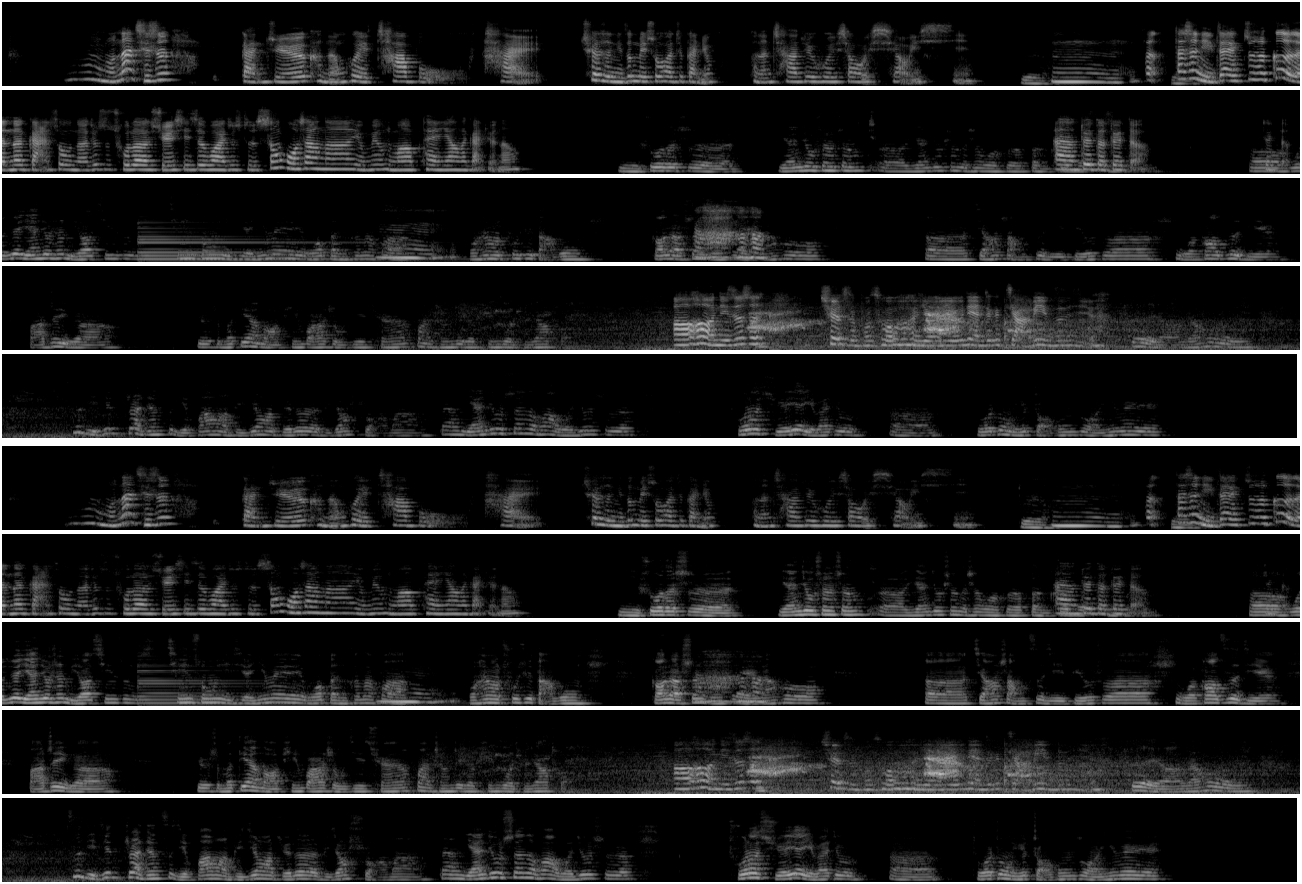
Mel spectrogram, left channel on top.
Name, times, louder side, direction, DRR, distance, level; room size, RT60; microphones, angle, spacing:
voice 1, 0.6-2.0 2.4-5.4 5.8-7.1 7.5-9.7 10.5-18.2 23.5-24.4 25.6-25.7 29.7-30.5 32.9-33.6 45.6-46.6 47.1-50.0, left 4 dB, 75° left, 0.6 m, -33 dB
voice 2, 10.2-10.5 11.7-11.9 19.1-20.4 20.7-24.5 25.4-30.0 30.6-32.0 32.5-34.2 35.2-38.8 39.2-40.1 40.9-44.7 46.5-46.7 50.2-51.5 52.6-58.5 59.2-60.5 60.8-61.3 61.7-63.6, right 4 dB, 75° right, 0.4 m, -38 dB
Acoustic guitar, 27.3-30.6, left 3 dB, 35° right, 1.1 m, -47 dB
Car, 42.8-53.1, right 2 dB, 10° right, 0.4 m, -37 dB
3.5 x 2.3 x 3.5 m
head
